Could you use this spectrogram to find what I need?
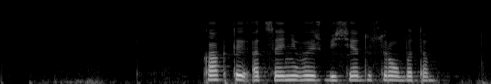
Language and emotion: Russian, neutral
